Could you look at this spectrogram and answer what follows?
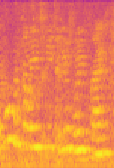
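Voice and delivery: high-pitched mock excitement; imitated squeal of anticipation; excited friends. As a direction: gush like eager friends on a visit. Eager visiting friends, acted out.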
